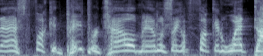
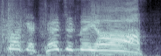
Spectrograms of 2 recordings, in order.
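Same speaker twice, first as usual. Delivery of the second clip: furious outburst; 2 semitones higher, 4 dB louder than usual. Real, not acted. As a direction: yell it in pure frustration. Rage at the mess.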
